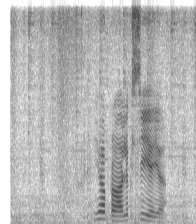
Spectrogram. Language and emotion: Russian, sad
